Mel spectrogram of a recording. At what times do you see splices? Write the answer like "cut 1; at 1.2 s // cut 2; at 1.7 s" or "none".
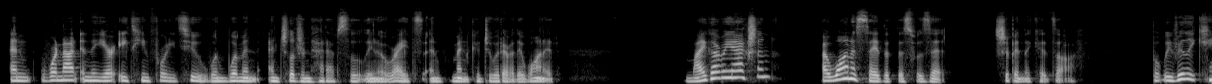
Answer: none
